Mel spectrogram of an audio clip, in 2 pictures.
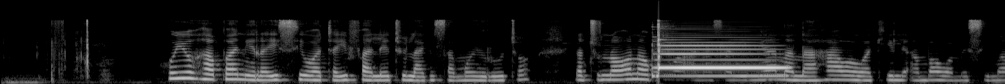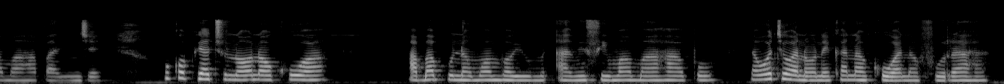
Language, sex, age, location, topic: Swahili, female, 18-24, Kisii, government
